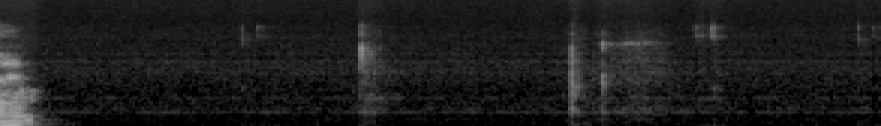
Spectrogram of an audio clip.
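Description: A few faint computer mouse clicks against near silence: one about two seconds in, a quick pair about a second later and a last tiny one.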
